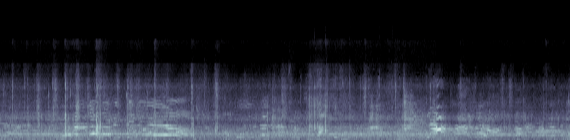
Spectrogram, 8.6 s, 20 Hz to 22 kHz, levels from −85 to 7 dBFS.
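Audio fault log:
Nothing wrong turns up anywhere in these sounds, so there's nothing to log.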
